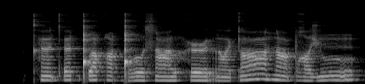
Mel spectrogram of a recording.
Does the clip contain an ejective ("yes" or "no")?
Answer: yes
